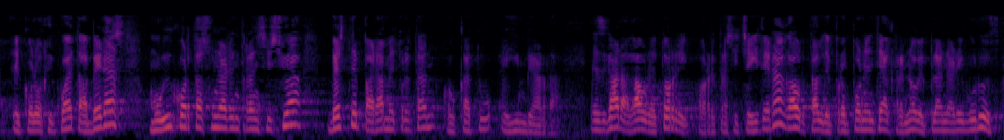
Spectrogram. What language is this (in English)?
Basque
